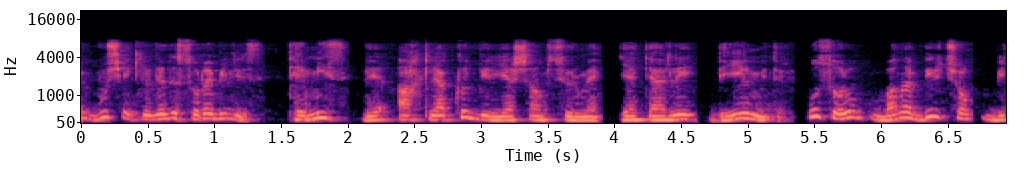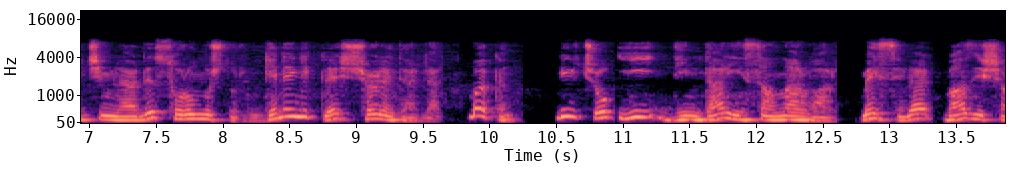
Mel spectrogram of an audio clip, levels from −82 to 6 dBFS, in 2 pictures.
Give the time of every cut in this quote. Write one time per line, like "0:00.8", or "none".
none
